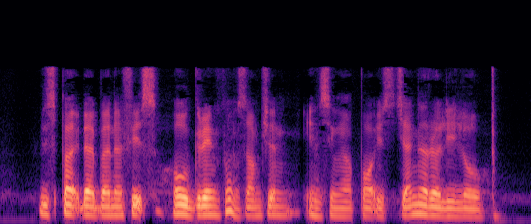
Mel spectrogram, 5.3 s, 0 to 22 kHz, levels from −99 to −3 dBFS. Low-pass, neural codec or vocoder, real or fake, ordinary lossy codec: 7.2 kHz; autoencoder, 48 kHz, 32 numbers a frame, DAC-VAE, trained on Japanese speech; fake; MP3, 48 kbps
